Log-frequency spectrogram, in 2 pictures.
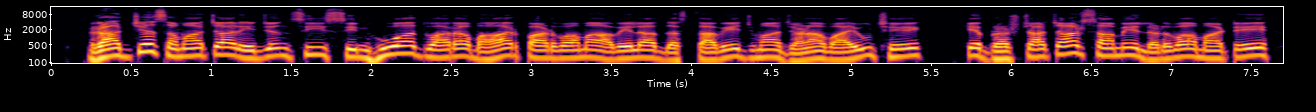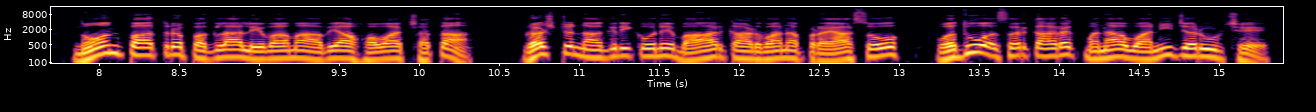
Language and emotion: Gujarati, neutral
